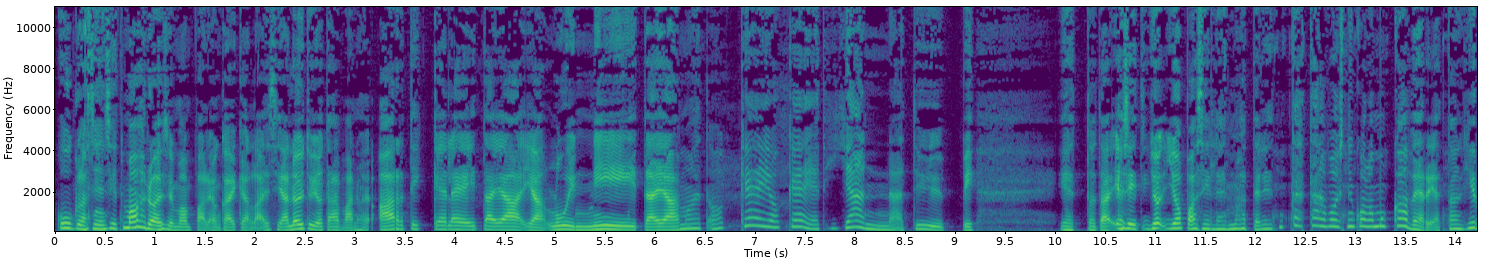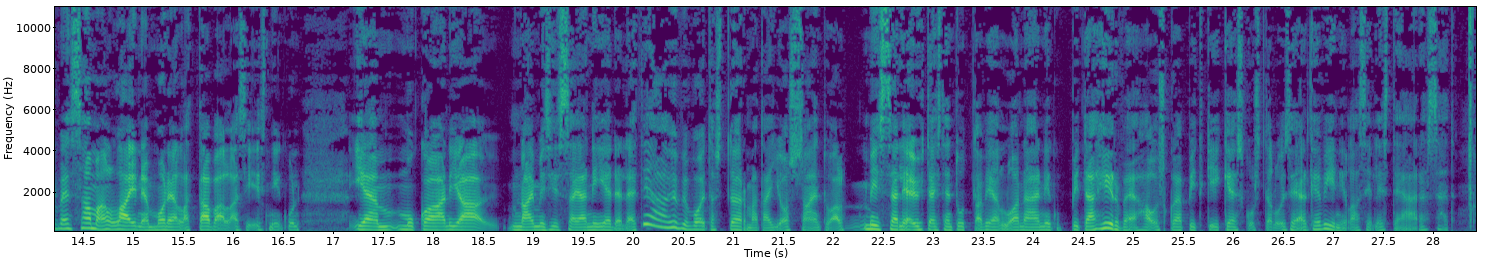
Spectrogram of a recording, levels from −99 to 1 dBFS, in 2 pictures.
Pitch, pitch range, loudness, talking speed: 175 Hz, 160-215 Hz, -26 LUFS, 165 wpm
